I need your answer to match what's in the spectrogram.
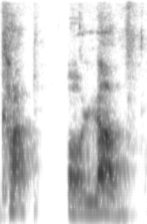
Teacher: It's a relaxed, neutral sound. Your tongue stays in the middle of your mouth. The other one with the tongue was relaxed, now is in the middle of your mouth, and your lips are not rounded.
